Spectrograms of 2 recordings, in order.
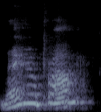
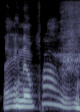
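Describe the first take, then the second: First: High and casual. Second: Mocking echo. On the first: Real, not acted.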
